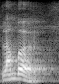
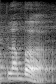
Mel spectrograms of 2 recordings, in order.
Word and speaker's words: plumber: Plumber. It is not a plumber. Understand? It cannot be plumber. It's a plumber. It's a plumber. B is a silent word.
